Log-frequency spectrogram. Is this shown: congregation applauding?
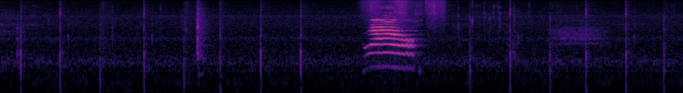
no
